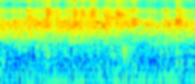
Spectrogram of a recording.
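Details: Brightly colored pet budgerigars in a noisy chorus of high, buzzy chirps and squawks, overlapping continuously with a few short squeals poking out above the mass.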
